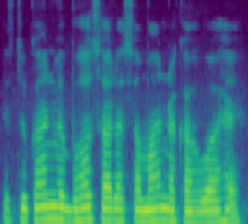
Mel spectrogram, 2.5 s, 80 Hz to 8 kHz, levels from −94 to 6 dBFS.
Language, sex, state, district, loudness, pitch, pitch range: Hindi, male, Arunachal Pradesh, Lower Dibang Valley, -14 LUFS, 140 Hz, 135-150 Hz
